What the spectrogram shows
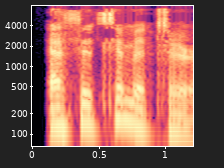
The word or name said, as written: acetimetry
